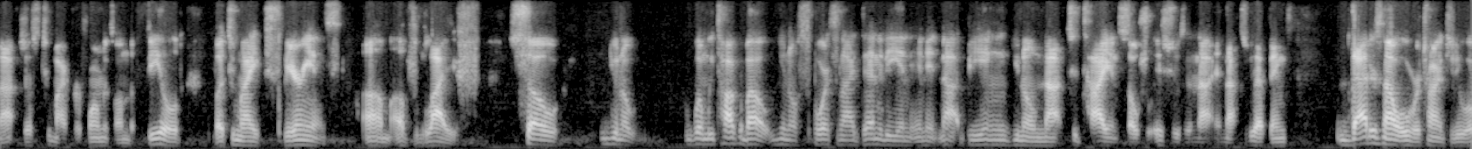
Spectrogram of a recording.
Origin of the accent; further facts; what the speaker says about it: Dallas, Texas, United States; also born or lived in Buffalo, New York; My mother then decided to move us to Dallas, Texas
